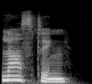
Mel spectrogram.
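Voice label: "lasting", British English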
